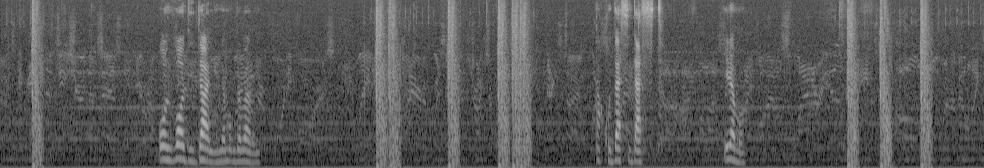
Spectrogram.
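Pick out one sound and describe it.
Gunshots fire in sharp, separate bursts.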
